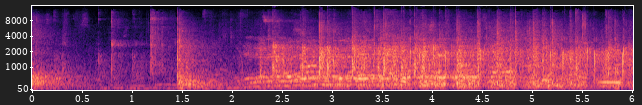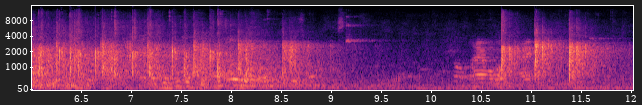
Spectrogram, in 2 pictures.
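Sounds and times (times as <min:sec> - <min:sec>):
table tennis ball bouncing and hit: 0:00.0 - 0:02.6.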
